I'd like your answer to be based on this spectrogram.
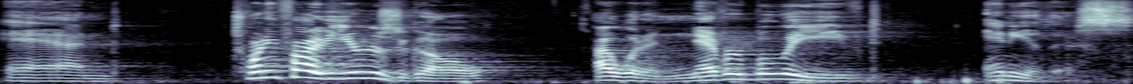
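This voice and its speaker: Amid audible room echo, a man with a fairly high voice swings very widely in pitch and loudness, leaving long, frequent pauses. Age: 70s. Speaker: father of wrongfully convicted son. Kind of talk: testimony.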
